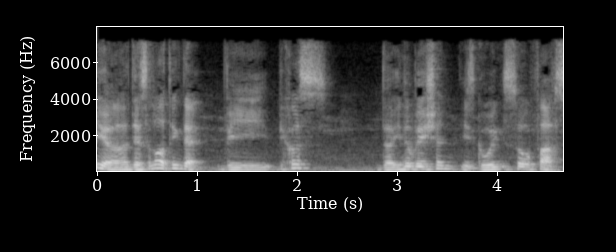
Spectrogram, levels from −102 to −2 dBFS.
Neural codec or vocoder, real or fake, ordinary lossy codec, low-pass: none; real; MP3, 48 kbps; 7.2 kHz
